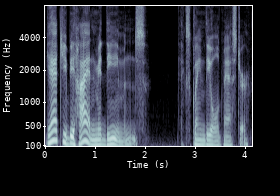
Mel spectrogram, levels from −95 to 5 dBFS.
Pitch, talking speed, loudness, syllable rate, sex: 120 Hz, 130 wpm, -18 LUFS, 4.1 syllables/s, male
